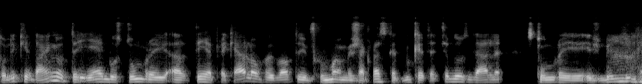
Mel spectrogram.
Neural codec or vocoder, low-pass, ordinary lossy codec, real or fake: codec, 16 kHz, 2 kbps, X-Codec, HuBERT features, trained on LibriSpeech; 7.2 kHz; Opus, 32 kbps; fake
